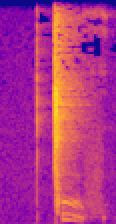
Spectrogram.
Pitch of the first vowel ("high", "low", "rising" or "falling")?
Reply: falling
